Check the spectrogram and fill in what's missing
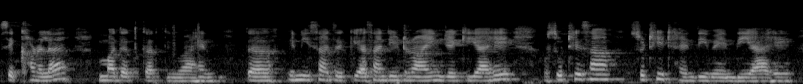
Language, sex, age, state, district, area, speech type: Sindhi, female, 45-60, Uttar Pradesh, Lucknow, rural, spontaneous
